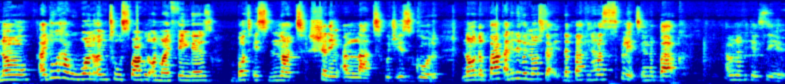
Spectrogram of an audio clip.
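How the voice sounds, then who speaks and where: Over noticeable background noise, the speaker sounds animated, with lively intonation, a moderate pace and big swings in loudness. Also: woman, fairly high pitch for a woman. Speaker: fashion vlogger. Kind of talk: try-on haul video.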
